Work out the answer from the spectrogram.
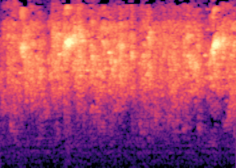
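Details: Budgies in home care keep up a continuous scratchy warble of fast chirps and squeaks, with two sharp, piercing whistled notes standing out near the start and the end.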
